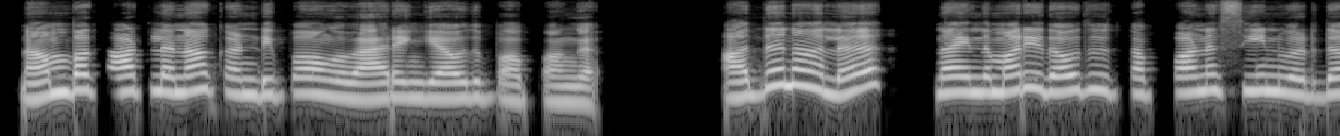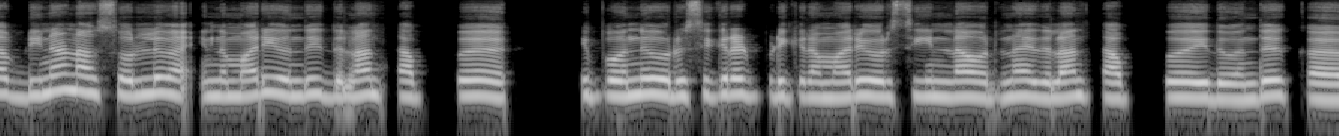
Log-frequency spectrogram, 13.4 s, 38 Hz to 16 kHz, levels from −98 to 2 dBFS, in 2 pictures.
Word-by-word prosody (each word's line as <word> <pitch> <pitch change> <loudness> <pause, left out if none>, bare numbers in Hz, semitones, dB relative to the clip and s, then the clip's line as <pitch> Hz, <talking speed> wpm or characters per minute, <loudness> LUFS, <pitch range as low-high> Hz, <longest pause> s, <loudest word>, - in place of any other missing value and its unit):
நம்ப 260 +8 +4 0.2
காட்லன்னா 270 +1 +3 0.2
கண்டிப்பா 240 0 -2
அவுங்க 235 -3 +1
வேற 200 +1 +4
எங்கயாவது 210 0 +1
பாப்பாங்க. 180 -1 -3 0.8
அதனால 330 +1 +3 0.5
நான் 265 +1 +4
இந்த 265 0 +1
மாரி 290 +4 +5
ஏதாவது 285 +2 +1 0.2
தப்பான 260 +3 0
சீன் 285 -1 0
வருது 240 0 -2
அப்டின்னா, 240 +5 -1
நான் 255 -2 0
சொல்லுவேன், 240 +1 0
"இந்த 220 0 -2
மாரி 235 +4 0
வந்து 230 +2 -2
இதெல்லாம் 230 +1 -1
தப்பு." 220 +2 -3 0.6
இப்போ 230 0 -12
வந்து 245 +2 +1
ஒரு 225 - -1
சிகரெட் 240 -1 -1
பிடிக்கிற 220 -1 -4
மாரி 215 +2 0
ஒரு 215 - -2
சீன்லாம் 220 -1 -1
வருதுனா, 215 +2 -3
"இதெல்லாம் 215 +2 -1
தப்பு, 205 +1 -4
இது 200 - -2
வந்து 220 +4 +1 0.2
க - - -3
230 Hz, 165 wpm, -23 LUFS, 215-260 Hz, 0.8 s, மாரி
